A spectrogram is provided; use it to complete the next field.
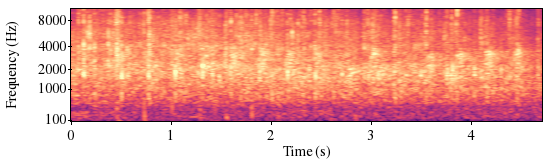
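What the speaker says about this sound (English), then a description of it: "really give these people a big clap" Audience at a youth forum in Atlanta clapping together, a steady dense wash of applause that holds at an even level from start to finish with no voices above it.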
